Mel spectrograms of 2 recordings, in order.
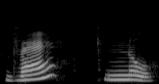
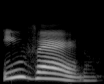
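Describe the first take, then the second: First: Inverno slowly split into in, ver, no; syllable by syllable. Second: Said in the usual way. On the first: Shown as a demonstration. Teacher demonstrating syllable separation, inverno in three slow beats. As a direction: pause after in and ver in inverno. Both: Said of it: "a separação das sílabas".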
